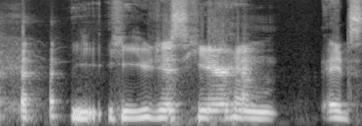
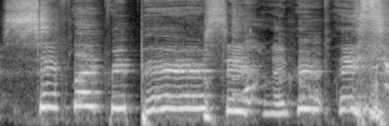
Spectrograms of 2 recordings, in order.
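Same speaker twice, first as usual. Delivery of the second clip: higher, slower ad-jingle singsong; mock commercial jingle; 11 semitones higher than usual. Parodying an insurance jingle, mock ad singsong. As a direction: croon it like a cheesy insurance ad. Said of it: "like a State Farm life insurance commercial".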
